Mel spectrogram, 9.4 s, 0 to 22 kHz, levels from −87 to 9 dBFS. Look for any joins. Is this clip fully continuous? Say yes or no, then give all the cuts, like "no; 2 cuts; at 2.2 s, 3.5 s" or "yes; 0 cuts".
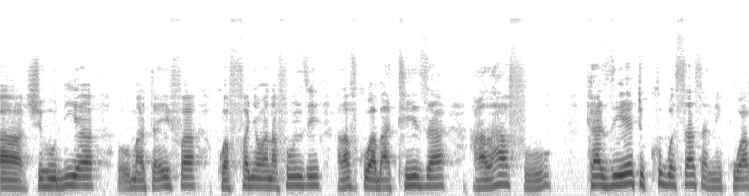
yes; 0 cuts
